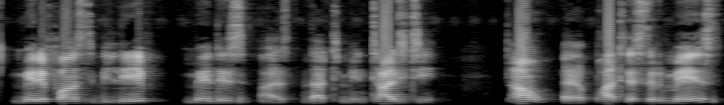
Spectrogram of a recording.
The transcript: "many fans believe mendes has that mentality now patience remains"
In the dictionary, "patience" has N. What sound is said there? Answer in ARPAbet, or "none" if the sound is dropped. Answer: none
